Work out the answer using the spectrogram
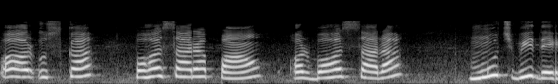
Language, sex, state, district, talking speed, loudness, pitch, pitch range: Hindi, female, Uttar Pradesh, Etah, 130 wpm, -10 LUFS, 340 Hz, 300-365 Hz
